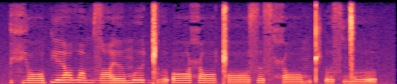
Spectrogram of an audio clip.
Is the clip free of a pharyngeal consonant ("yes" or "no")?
no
